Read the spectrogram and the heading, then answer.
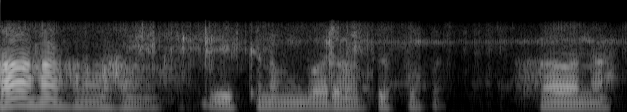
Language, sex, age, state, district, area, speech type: Marathi, male, 30-45, Maharashtra, Gadchiroli, rural, conversation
